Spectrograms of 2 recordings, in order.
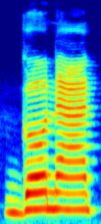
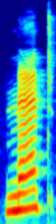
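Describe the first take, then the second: First: A hard g sound begins the word. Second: The word begins directly with an n sound. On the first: The speaker calls it wrong. "ऐसे नहीं पढ़ेंगे" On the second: The speaker calls it right. "जी को भूल जाएं शुरू वाले को"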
